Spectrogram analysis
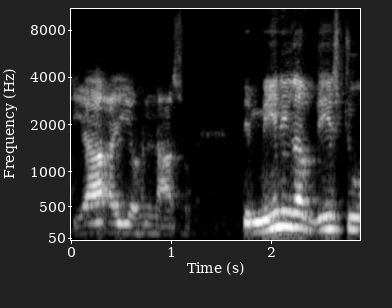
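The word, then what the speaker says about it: يا أيها الناس: So ya ayyuha and annaso, when you read together, you pronounce ya ayyuhan naso.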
